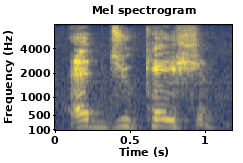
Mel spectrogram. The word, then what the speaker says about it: education: So the du is like a ju sound. Jew like like jurro. Okay. So just say ed ju like pork. Okay. It's the same sound. education.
